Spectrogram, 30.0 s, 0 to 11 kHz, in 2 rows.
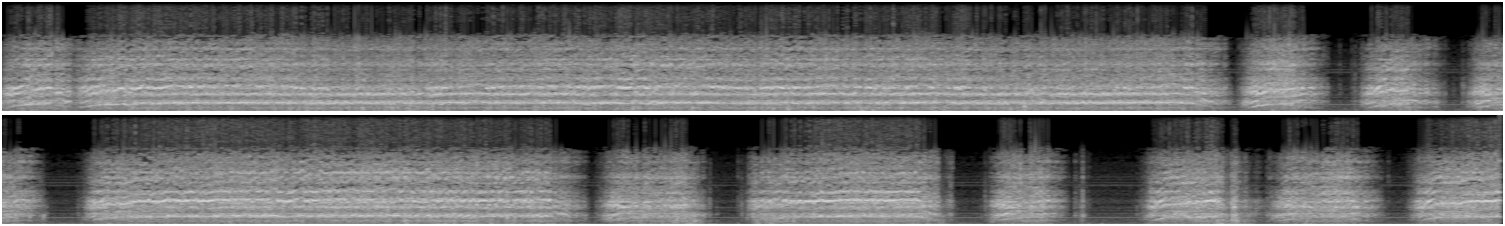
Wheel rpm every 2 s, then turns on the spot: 220, 230, 220, 230, 200, 80, 70, 190, 210, 130, 130, 90, 90, 110, 220.
12-14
